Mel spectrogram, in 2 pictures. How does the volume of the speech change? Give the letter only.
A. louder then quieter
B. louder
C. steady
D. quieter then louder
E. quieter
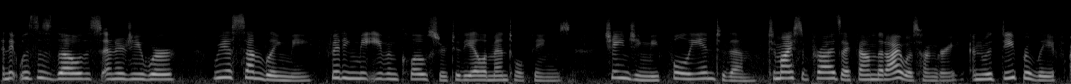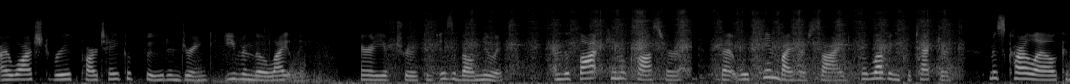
C.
